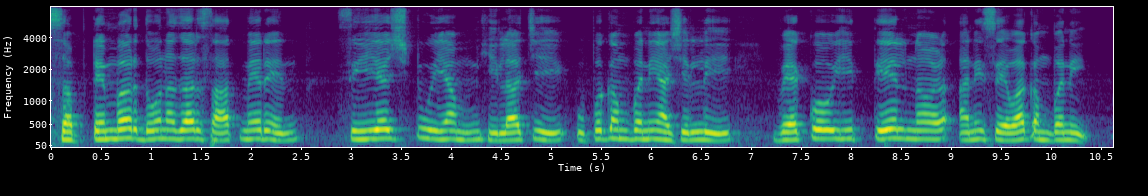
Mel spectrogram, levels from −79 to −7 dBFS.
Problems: background sounds at intervals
